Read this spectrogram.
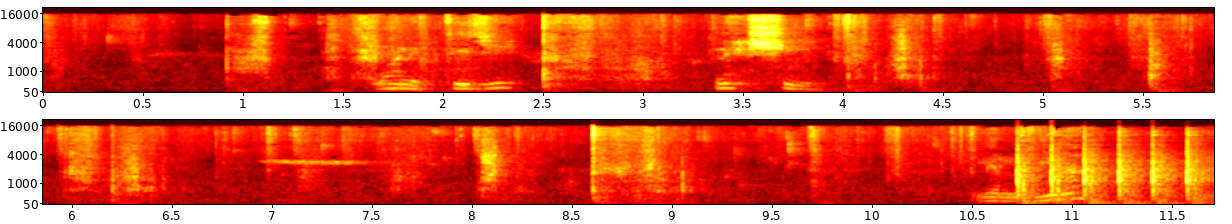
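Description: A spoon stirs and scrapes through grains in a plastic bowl.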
